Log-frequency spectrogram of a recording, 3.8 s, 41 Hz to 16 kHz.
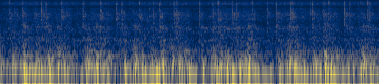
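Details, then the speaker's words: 1974 Dodge Power Wagon W200 V8, restarted after sitting 15 years on old varnished fuel: slow, uneven, loping idle, a little low and smoking slightly; low rough idle, suspected vacuum leaks and needing tuning. "It's a little low being idle. Sounds like we got some vacuum leaks and could use a little bit of tuning, but I mean, it's smoking a tiny bit."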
